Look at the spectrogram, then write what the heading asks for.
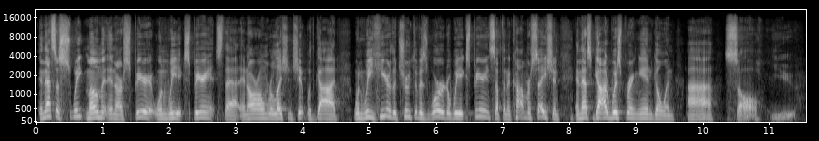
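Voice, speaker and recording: A man's voice: fairly high pitch, fairly quick, few pauses. A man preaching an informal, conversational sermon, earnest in tone and often restarting or repeating words as he works through a passage.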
